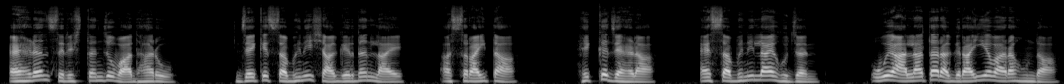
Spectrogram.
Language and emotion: Sindhi, neutral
